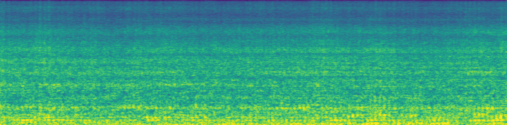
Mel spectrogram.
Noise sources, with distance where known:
jackhammer, near

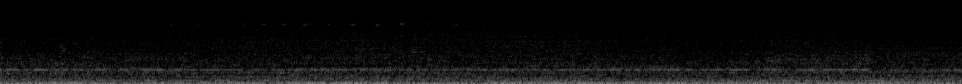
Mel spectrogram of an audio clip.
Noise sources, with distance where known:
background noise

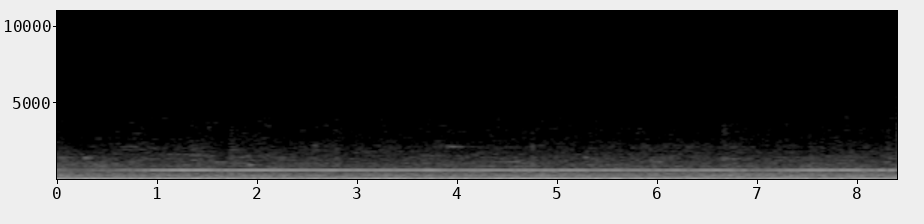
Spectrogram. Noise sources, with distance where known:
background noise

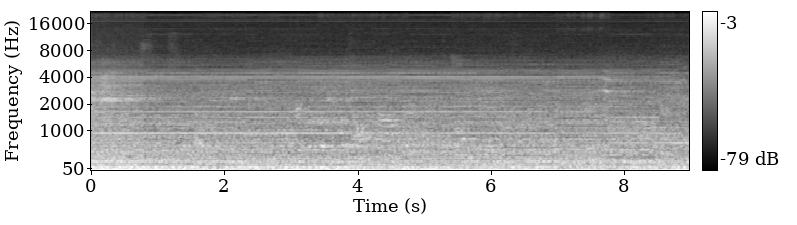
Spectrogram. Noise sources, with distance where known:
unidentified human voice, far

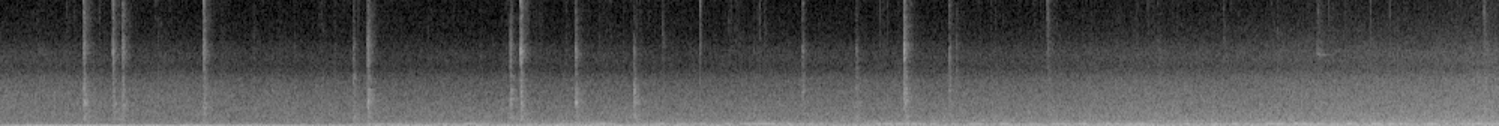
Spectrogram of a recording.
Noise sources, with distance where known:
engine of unclear size

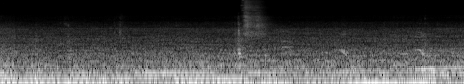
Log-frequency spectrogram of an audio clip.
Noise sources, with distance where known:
engine of unclear size

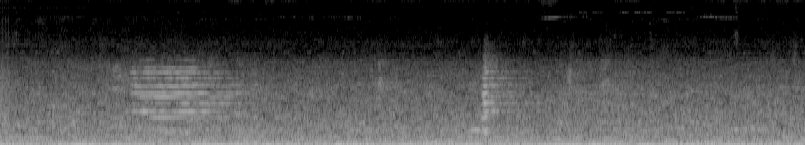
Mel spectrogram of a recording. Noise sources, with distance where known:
car horn, far

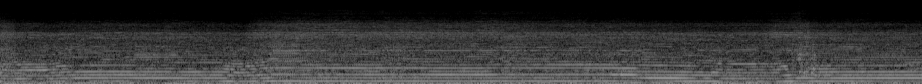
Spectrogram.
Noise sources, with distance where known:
chainsaw

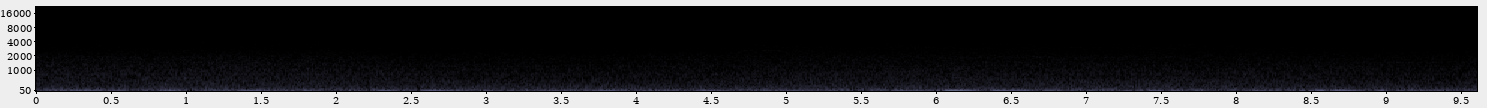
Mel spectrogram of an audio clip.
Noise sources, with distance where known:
background noise

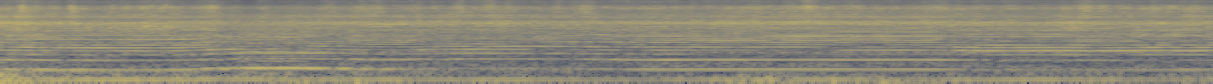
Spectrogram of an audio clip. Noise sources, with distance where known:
chainsaw, near

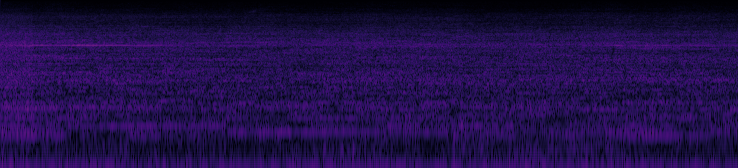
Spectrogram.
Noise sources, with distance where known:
large-sounding engine, near

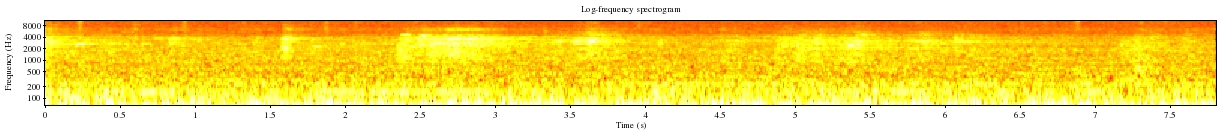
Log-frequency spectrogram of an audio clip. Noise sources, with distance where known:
non-machinery impact, far

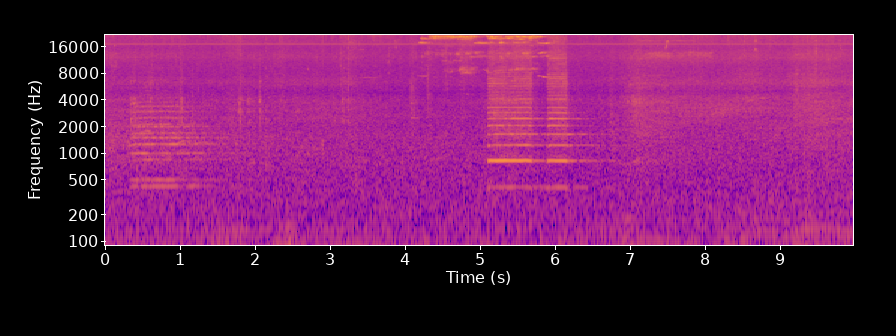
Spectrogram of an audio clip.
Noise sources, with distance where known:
medium-sounding engine, far; car horn

